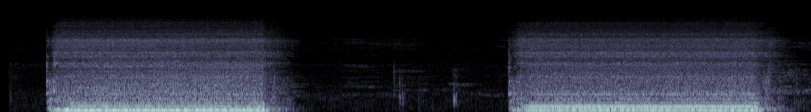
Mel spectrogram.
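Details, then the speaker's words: Washing machine after its loose gearbox pulley was tightened using a rubber washer: a smooth, steady motor hum while agitating, with no khad-khad rattle. Normal running. "मैं आपको washing machine चला कर दिखाता हूं कि जो खड़खड़ की आवाज थी वह अब नहीं आ रही।"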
